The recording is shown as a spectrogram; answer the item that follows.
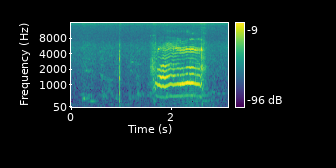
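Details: Male Maine Coon, a large indoor house cat, gives one long drawn-out meow of about a second, steady and slightly wavering, after a soft click and quiet room noise.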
